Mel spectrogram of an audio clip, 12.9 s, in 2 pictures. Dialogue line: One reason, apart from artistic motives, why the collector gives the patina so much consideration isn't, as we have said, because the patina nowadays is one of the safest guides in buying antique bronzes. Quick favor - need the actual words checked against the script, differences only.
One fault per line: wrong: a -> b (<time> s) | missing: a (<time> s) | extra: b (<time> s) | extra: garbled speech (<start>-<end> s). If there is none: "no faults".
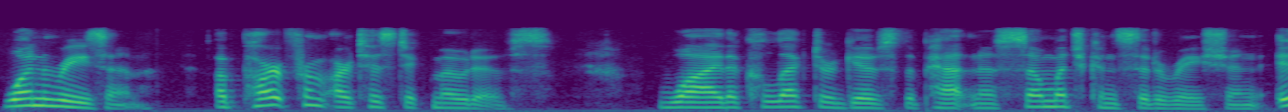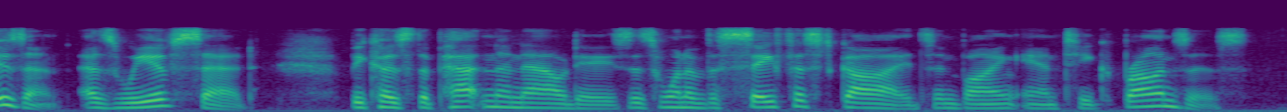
no faults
